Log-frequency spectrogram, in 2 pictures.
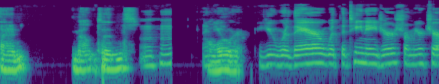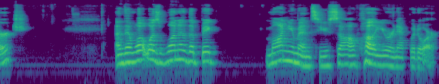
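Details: Adult speaker; ordinary speech.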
